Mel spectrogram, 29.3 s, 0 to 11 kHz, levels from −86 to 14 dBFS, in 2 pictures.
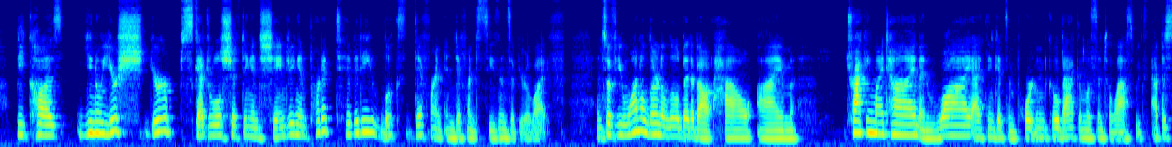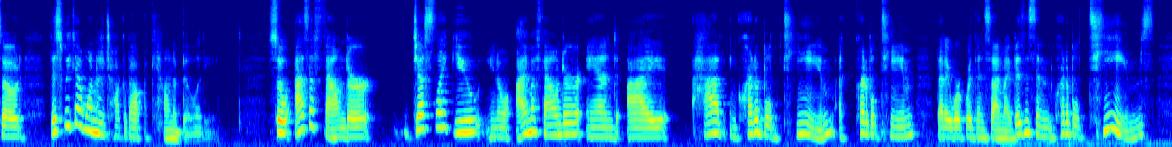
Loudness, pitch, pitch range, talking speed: -32 LUFS, 185 Hz, 155-225 Hz, 180 wpm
